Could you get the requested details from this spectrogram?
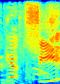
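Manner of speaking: high, loud, angry shouting.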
